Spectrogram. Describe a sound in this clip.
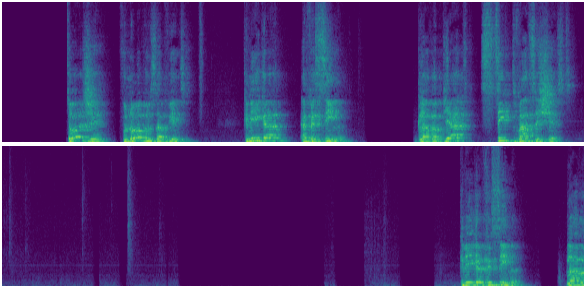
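A man speaks calmly into a microphone in bursts, with long pauses between them.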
